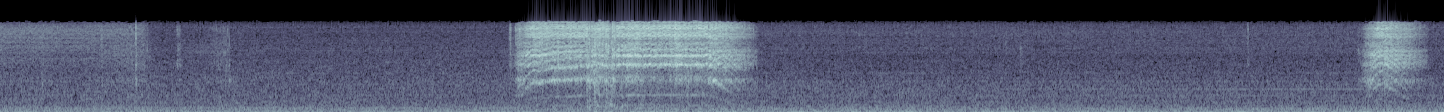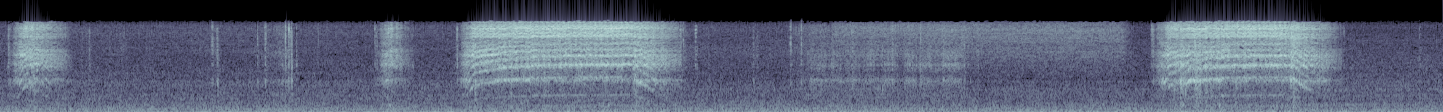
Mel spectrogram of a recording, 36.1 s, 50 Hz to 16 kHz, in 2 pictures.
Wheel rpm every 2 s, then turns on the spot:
0, 0, 0, 80, 110, 0, 0, 0, 10, 10, 0, 10, 130, 30, 10, 10, 70, 50.
26-30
